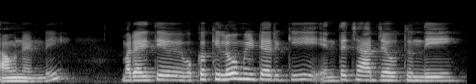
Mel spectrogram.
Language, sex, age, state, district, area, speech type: Telugu, female, 45-60, Telangana, Ranga Reddy, urban, spontaneous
